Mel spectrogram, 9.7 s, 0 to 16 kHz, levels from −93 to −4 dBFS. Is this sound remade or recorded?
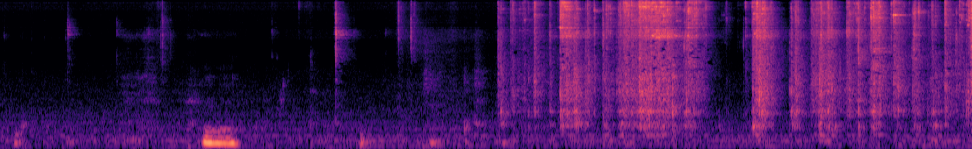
remade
